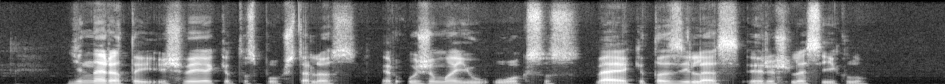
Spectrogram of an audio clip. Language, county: Lithuanian, Alytus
